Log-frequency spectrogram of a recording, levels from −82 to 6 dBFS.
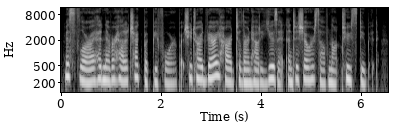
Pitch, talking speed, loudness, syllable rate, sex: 220 Hz, 245 wpm, -17 LUFS, 5.7 syllables/s, female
